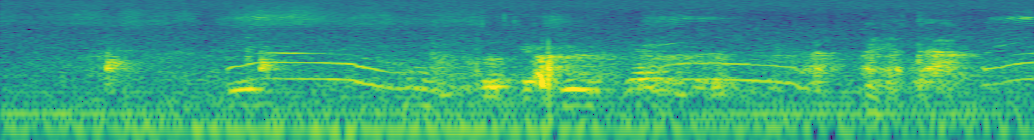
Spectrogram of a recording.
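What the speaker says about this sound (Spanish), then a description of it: "Se metió un gato a la casa." A cat that has wandered into a house meows repeatedly, drawn-out wavering cries close by, mixed with a person's speech and some rustling.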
